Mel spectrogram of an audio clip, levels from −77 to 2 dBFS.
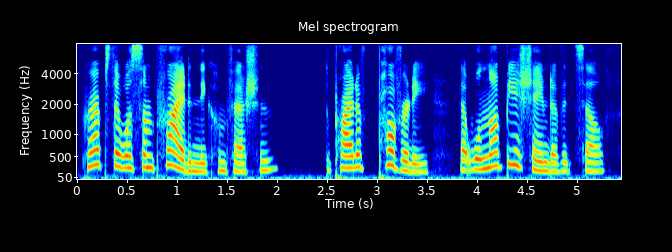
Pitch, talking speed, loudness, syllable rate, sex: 230 Hz, 210 wpm, -19 LUFS, 6.6 syllables/s, female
